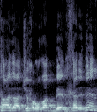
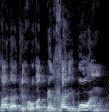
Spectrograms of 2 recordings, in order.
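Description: First: The last word ends with a genitive i-sound. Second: The last word ends with a nominative u-sound. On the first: The adjective takes the case of its neighbor. "مجرور مجرور" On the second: The adjective follows its true grammatical case. "شوي ما أدري شلون، ثقيلة"

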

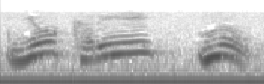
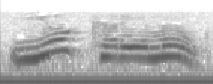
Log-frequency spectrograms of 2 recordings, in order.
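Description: Both takes have the same delivery.

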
